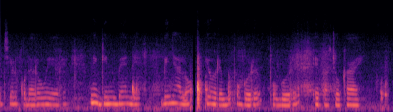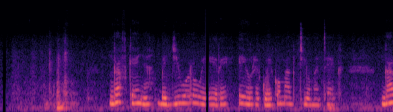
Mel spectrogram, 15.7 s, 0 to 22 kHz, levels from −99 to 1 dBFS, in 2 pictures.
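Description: Separately encoded pieces of this speech were joined untrimmed, leaving a gap at each join roughly every 4 s: 3.85–3.90 s, 7.90–7.97 s and 11.97–12.03 s, silences of 51–64 ms with smeared edges.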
